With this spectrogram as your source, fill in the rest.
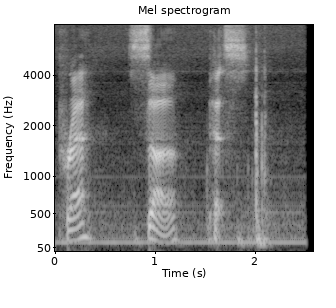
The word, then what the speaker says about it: precipice: I know precipice can look strange for pronunciation, but if you see they give you a pronunciation key. Pre-sa-pice.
